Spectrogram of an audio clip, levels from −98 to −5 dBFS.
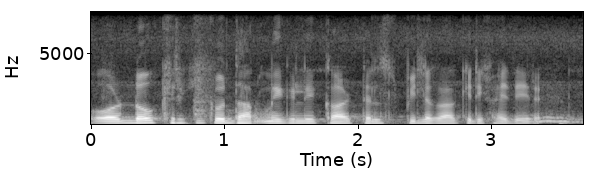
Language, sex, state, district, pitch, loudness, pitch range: Hindi, male, Arunachal Pradesh, Longding, 125 Hz, -18 LUFS, 115-140 Hz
